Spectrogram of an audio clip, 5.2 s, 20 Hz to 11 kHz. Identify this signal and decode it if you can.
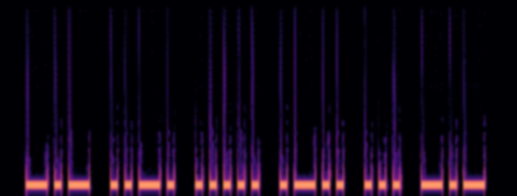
Morse code, heard as a keyed tone, about 17 wpm, 700 Hz. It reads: KF5LSK
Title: USA Call Signs 17wpm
